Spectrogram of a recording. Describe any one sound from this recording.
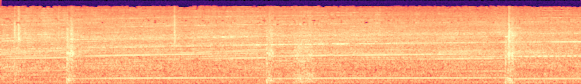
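Gear shifts snap sharply a few times.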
